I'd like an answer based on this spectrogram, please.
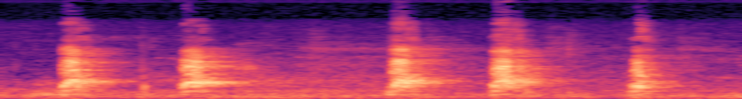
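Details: A three-month-old Siberian Husky puppy gives five sharp, harsh barks, spaced roughly half a second to a second apart, barking at the person because it does not know them.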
